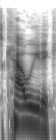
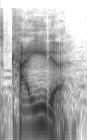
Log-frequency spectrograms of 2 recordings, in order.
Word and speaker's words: Coweta: But it's Coweta County, because Mark McHale says Coweta.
